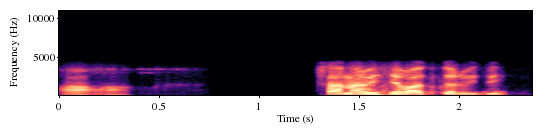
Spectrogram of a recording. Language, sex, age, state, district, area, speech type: Gujarati, male, 18-30, Gujarat, Ahmedabad, urban, conversation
